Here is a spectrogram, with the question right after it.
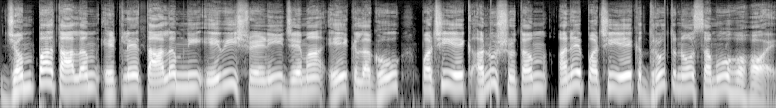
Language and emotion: Gujarati, neutral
